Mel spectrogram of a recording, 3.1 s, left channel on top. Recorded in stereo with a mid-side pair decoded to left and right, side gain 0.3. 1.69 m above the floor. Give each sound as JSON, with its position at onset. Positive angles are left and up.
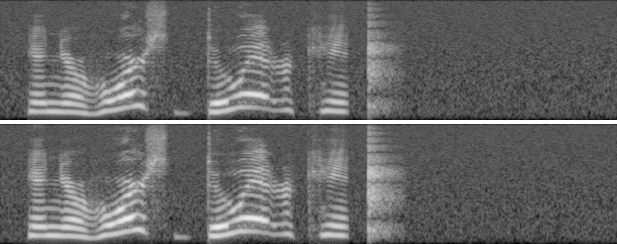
{"t": 0.1, "sound": "a woman speaking", "azimuth_deg": -45}
{"t": 1.8, "sound": "a clap", "azimuth_deg": -65}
